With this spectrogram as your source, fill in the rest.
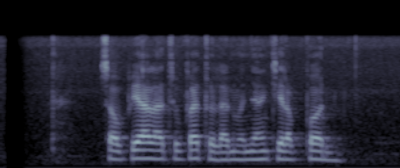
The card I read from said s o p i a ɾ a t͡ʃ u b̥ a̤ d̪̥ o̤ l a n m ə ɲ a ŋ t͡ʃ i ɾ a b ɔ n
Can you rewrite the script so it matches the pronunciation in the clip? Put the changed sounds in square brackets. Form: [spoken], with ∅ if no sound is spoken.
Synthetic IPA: s o p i a [l] a t͡ʃ u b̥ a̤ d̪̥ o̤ l a n m ə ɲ a ŋ t͡ʃ i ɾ [ə] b ɔ n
